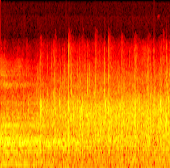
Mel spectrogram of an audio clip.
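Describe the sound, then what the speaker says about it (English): Spectators at a youth football final applaud the referee, a steady wash of clapping from a crowd heard at a distance, even and unbroken throughout. "So a big round of applause for the referee, Jack Prescott."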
